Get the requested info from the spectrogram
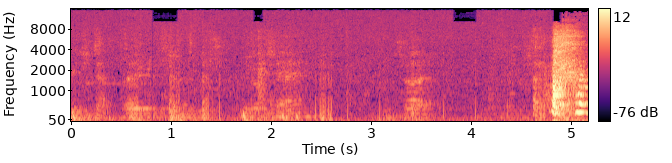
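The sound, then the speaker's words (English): Someone talks quietly for several seconds, then a single loud, sharp sneeze bursts out near the end, breathy and explosive. “Bless you.”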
